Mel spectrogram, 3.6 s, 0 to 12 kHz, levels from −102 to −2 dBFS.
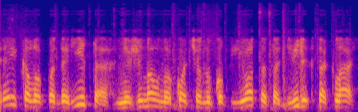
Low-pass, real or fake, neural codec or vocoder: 10.8 kHz; fake; vocoder, 48 kHz, 128 mel bands, Vocos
